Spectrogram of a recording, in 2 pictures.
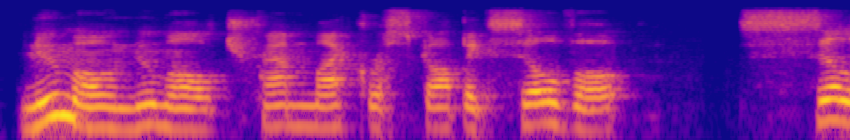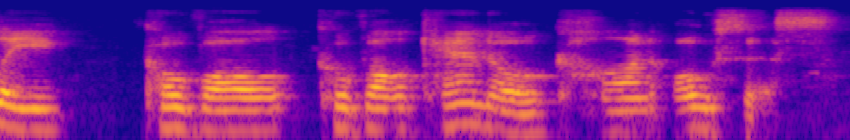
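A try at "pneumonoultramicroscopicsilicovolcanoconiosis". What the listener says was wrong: Ah, so you don't pronounce the first P?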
